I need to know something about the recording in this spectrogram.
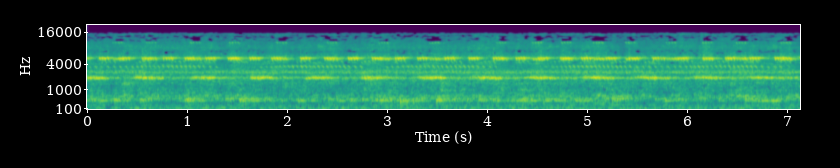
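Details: Cricket chirping meant for driving off rats, aiding sleep and tutoring songbirds, with bright high trills pulsing steadily in short groups and a second lower band of chirps beneath, several insects calling together.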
